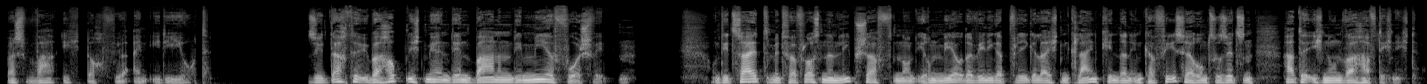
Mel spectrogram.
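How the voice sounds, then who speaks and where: Male narrator, very deep voice, husky, dry close sound, measured first-person storytelling. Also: no room sound. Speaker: audiobook narrator.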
